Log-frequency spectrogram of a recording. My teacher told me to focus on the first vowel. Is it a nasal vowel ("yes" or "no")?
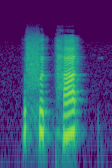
no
